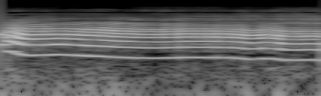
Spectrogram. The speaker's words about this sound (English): Yeah. I feel like that wasn't the performer's scream. Rather, that was a scream from one of the judges.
